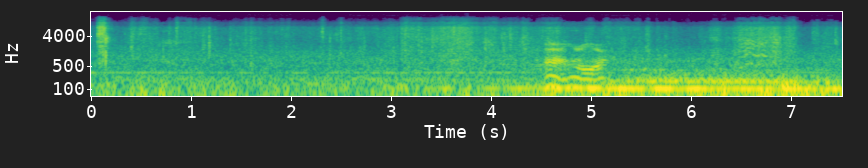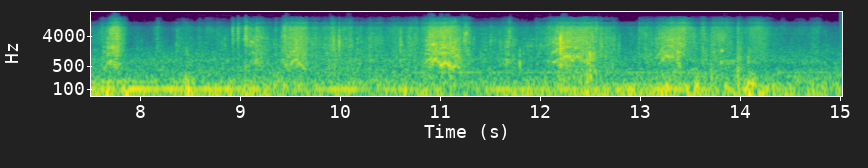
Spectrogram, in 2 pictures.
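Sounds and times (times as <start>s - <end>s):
zipper being pulled open: 6.5s - 7.9s, 8.9s - 14.1s.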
